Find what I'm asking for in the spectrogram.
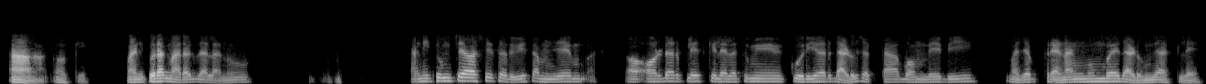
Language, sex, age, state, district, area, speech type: Goan Konkani, male, 30-45, Goa, Bardez, rural, conversation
